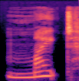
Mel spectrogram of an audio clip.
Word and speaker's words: might: how do you spell might mark m-i-g-h-t yes so it rhymes with the word night as in night and day and the spelling is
